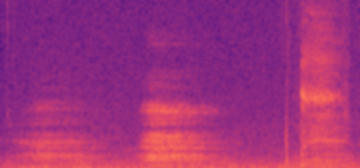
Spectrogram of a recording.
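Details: Normal breath sounds through a stethoscope on the anterior chest of a volunteer breathing through an open mouth in an auscultation demo: soft airy breaths, about two cycles in under four seconds, no wheeze or crackles.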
